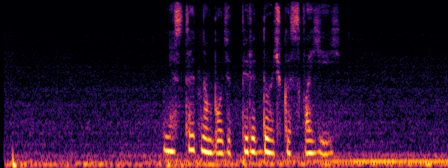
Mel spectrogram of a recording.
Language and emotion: Russian, sad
